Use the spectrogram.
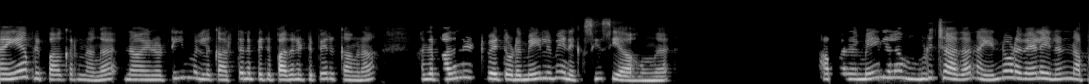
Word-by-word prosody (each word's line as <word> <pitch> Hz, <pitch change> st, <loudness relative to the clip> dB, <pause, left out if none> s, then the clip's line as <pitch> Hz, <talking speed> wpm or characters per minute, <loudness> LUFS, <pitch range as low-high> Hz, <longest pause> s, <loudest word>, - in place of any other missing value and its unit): நான் 245 Hz, 0 st, +5 dB
ஏன் 325 Hz, -, +4 dB
அப்பிடி 270 Hz, -5 st, -5 dB
பார்க்குறேன்னாங்க, 220 Hz, -3 st, -2 dB, 0.3 s
நான் 220 Hz, 0 st, +1 dB
என்னோட 215 Hz, -1 st, -2 dB
டீம்ல 295 Hz, -3 st, -4 dB
இருக்க 225 Hz, -1 st, -1 dB
அத்தன 255 Hz, +4 st, -1 dB
பேத்து 235 Hz, -2 st, -1 dB
18 220 Hz, 0 st, +1 dB
பேர் 260 Hz, 0 st, 0 dB
இருக்காங்கன்னா, 210 Hz, -2 st, -1 dB, 0.5 s
அந்த 245 Hz, -, +3 dB
18 300 Hz, +2 st, -1 dB
பேத்தோட 235 Hz, -3 st, +4 dB
மேலுமே 280 Hz, +3 st, 0 dB
எனக்கு 210 Hz, -4 st, -1 dB
சிசி 260 Hz, -1 st, -2 dB
ஆகுங்க. 180 Hz, 0 st, +2 dB, 1.7 s
அப்பறம் 245 Hz, -1 st, -1 dB
மெயில் 315 Hz, +5 st, -1 dB
எல்லாம் 315 Hz, -3 st, -1 dB
முடிச்சாதான் 260 Hz, -1 st, +2 dB
நான் 225 Hz, -5 st, +1 dB
என்னோட 310 Hz, +6 st, +1 dB
வேலை 270 Hz, +2 st, +3 dB
என்னன்னு 250 Hz, +2 st, -1 dB
நான் 225 Hz, -1 st, -3 dB
245 Hz, 160 wpm, -21 LUFS, 220-270 Hz, 1.7 s, நான்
